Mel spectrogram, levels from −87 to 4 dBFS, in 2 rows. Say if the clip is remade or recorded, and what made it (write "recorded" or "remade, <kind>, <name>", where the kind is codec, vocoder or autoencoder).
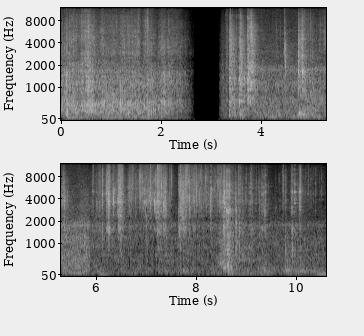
recorded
